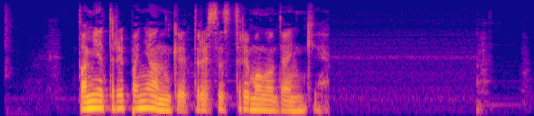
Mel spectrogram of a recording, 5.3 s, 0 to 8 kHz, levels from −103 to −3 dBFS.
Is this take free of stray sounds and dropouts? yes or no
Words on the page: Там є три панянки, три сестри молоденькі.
yes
